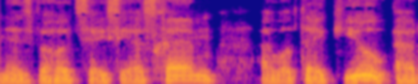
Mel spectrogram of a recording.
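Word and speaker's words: Hotzeisi Eschem (הוצאתי אתכם): And the Pasuk has the expression, Hotzeisi Eschem Mitachas Sivlos Mitzrayim, that's the correct pronunciation, Hotzeisi Eschem.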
